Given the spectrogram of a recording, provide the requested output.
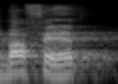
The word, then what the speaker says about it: Buffett: lang akong dalawang example si Warren buffett ah buffet ha h buffet yun ang pronunciation ng kanyang ano pangalan ah may-ari ng berkshire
